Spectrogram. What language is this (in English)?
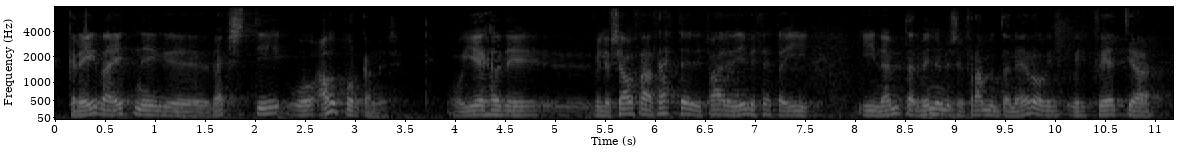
Icelandic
